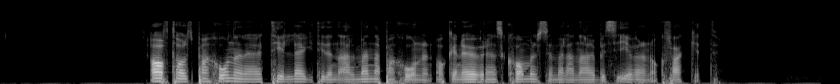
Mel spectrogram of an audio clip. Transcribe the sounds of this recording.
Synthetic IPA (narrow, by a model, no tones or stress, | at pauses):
ɑːvt̪ʰɑːlspʰanɧuːnənæɾɛt̪ʰːɪlːɛɡːt̪ʰɪld̪ɛnʔa̰lmɛnːapʰanɧṵːnənɔ̰kɛnøːvəɾɛnskʰɔmːəlsəmɛlːanaɾbɛt̪sjḭːvaɾənɔ̰kfakːət̪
